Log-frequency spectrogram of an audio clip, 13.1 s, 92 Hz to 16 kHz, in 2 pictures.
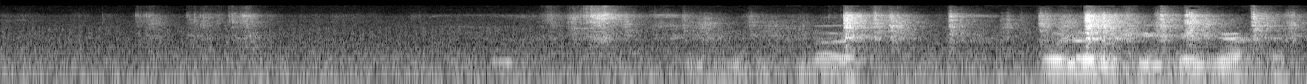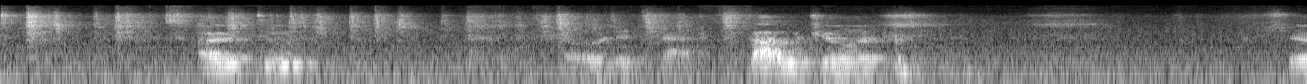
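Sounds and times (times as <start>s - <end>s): rustling: 2.6s - 11.3s.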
